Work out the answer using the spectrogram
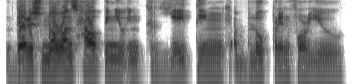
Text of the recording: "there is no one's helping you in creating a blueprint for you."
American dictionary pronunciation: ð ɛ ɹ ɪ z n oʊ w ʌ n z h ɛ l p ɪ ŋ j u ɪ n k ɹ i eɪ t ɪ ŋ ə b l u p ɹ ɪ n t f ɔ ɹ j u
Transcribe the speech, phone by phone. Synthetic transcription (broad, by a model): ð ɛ ɹ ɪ s n oʊ w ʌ n s h ɛ l p ɪ ŋ j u ɪ n k ɹ i eɪ t ɪ ŋ ə b l u p ɹ ɪ n t f ɔ ɹ j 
